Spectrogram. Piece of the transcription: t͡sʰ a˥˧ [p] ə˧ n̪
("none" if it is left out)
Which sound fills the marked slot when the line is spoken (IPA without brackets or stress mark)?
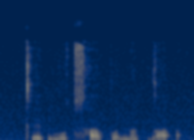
p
